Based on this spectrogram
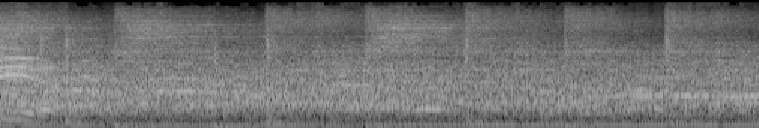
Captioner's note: audience cheers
